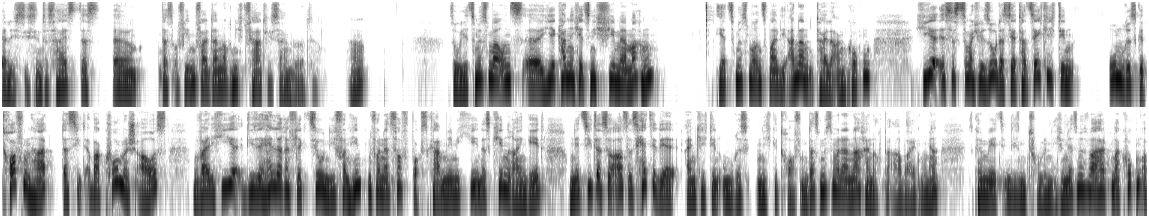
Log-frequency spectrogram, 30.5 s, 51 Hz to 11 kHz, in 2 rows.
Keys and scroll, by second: 6.2 space, 27.4 space, 29.5 super+space.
